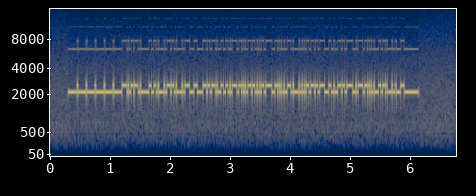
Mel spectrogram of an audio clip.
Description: RTTY (50 baud, 450 Hz shift), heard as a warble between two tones, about 2350 Hz centre. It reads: IK KOM HIER STRAKS OP TERUG.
